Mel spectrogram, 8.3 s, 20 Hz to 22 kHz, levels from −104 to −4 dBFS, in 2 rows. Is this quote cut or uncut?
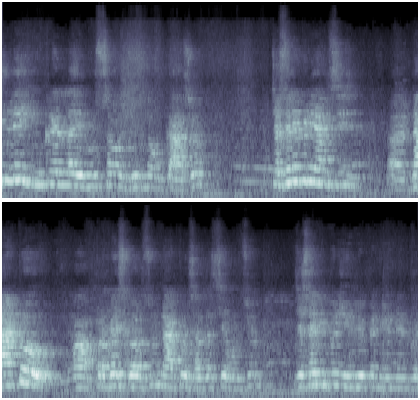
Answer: uncut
